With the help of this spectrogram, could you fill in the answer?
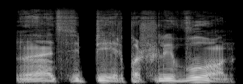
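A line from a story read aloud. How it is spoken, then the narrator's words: Through gritted teeth. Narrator (Russian): процедил Максим Игоревич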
